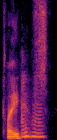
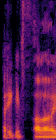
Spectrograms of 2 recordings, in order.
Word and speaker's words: Plagueis: Plagueis. Plagueis.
